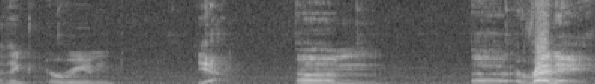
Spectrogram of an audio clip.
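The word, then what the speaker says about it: Eirene: irin yeah um uh arene that's that's how they pronounce it arene just going to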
